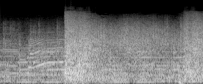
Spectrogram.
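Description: Two sharp bangs over music. The first and loudest comes a little over half a second in and dies away quickly; the second comes near the end.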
